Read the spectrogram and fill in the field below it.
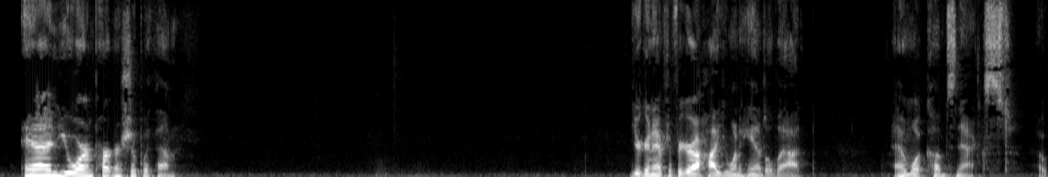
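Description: A woman speaks with animation close to a microphone, pausing between phrases.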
